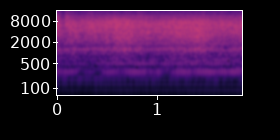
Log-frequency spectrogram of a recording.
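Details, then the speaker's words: Pressure washer cleaning machine, nearly 1000 price class, pump at lowest setting: smooth steady hum with constant low tone, no strain or labouring; pressure gauge in blue zone, pump running relaxed, normal. "Okey, ni paling kecil. Kau dengar tak dia punya mesin? Tak mengerang orang."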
